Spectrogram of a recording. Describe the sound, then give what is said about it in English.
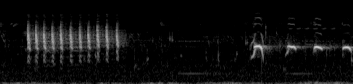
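A yellow-breasted chat calls, opening with a quick run of about nine harsh, rattling notes, then after a pause a few separate whistled calls ring out clearly with no talking. “When the northern summer declines, the yellow-breasted chat will make its way south to winter in Central America, until the springtime draws it north again.”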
